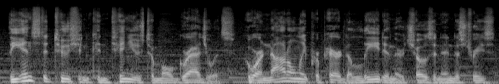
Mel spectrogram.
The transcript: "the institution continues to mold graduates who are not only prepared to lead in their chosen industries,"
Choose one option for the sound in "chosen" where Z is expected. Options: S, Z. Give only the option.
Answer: Z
